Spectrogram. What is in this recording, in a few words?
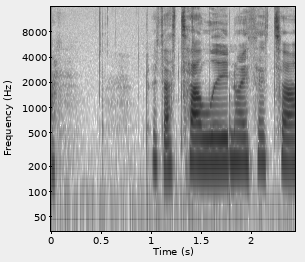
"talu", Welsh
